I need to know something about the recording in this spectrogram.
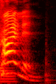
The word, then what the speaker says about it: Kynan: Kynan. There it is. Kynan. Believe it or not, the wise and eyes make a difference when you're spelling things phonetically.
